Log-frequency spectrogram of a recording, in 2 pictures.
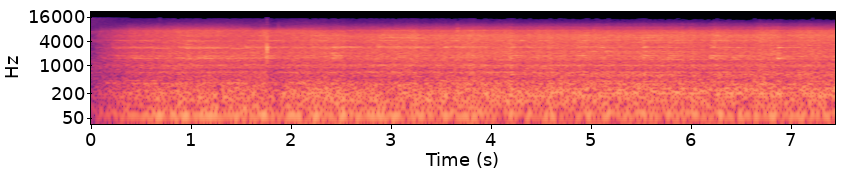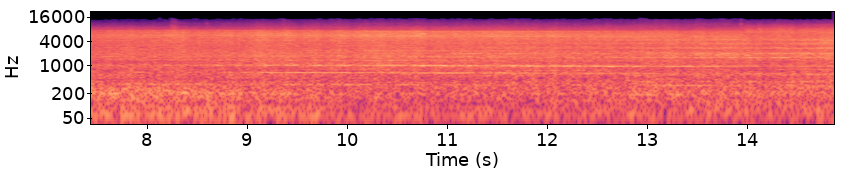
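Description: BNSF diesel locomotives hauling a stack intermodal train pass close by: engines running and steel wheels rumbling over the rails, loud and steady. A faint thin whine joins in about nine seconds in.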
